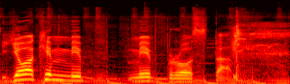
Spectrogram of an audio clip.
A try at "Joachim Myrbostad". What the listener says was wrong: Where did you get the second R? Joachim? Myrbostad.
